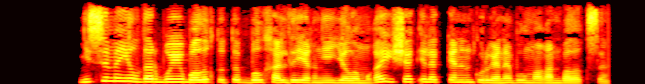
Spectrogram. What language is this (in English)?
Bashkir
